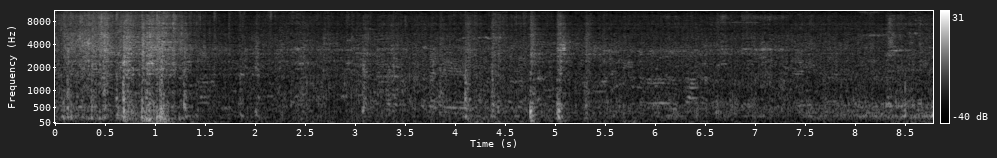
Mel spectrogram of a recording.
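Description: Wind rushes past an open train door.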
